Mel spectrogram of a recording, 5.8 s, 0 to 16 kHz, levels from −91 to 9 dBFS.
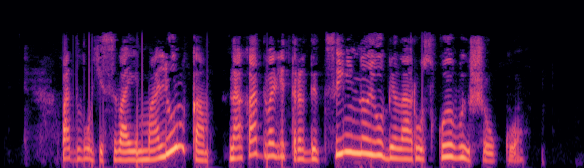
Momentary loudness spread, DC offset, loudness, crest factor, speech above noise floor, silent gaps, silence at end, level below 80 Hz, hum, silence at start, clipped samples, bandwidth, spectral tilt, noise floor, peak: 12 LU; under 0.1%; -15 LUFS; 14 dB; 44 dB; none; 0.6 s; -52 dBFS; none; 0.65 s; under 0.1%; 7.6 kHz; -6 dB/octave; -59 dBFS; -2 dBFS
